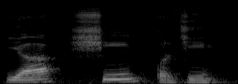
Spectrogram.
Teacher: یہ زبان کے درمیان سے ادا ہوتے ہیں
